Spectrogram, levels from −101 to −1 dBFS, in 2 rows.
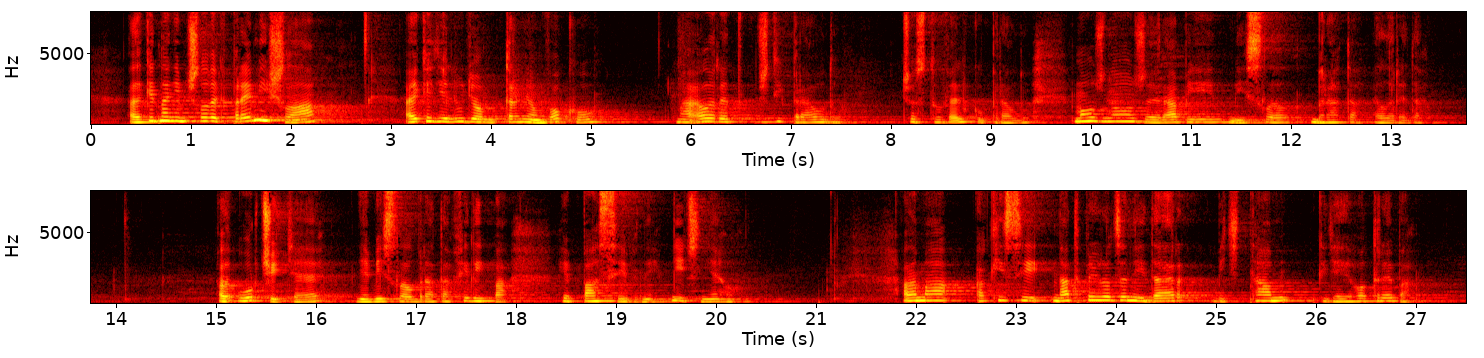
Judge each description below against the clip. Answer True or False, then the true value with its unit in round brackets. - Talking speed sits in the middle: False (100 wpm)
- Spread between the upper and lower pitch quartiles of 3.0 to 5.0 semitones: True (3.8 semitones)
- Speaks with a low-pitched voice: False (190 Hz)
